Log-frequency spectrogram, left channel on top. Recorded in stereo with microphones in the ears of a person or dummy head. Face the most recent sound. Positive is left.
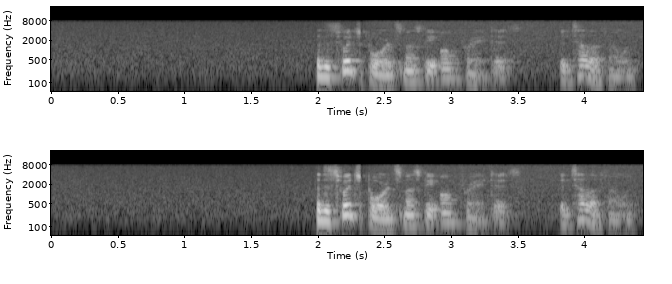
turn(degrees=-20)  # may be behind; listen again after turning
